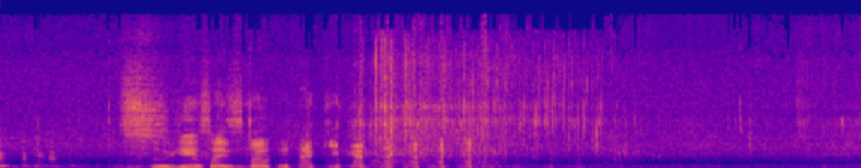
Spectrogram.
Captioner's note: laughing out loud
